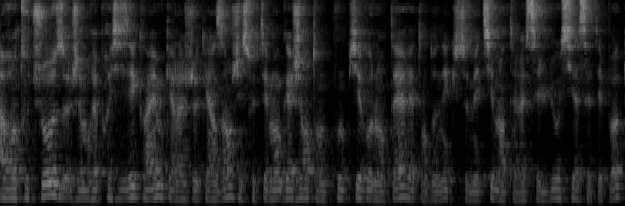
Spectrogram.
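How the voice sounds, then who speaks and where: Very fast talking from a man, the intonation fairly even. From northeastern France, near Nancy. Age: 20s. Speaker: youtuber, firefighter candidate. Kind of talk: mock oral exam presentation; tutorial. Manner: hesitant, many fillers.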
